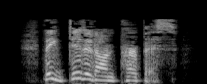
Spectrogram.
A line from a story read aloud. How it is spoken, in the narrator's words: Reno yelled at Stefano, beside himself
